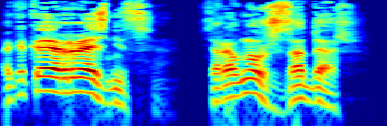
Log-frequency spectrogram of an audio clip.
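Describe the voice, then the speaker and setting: Prickly young female spy, short clipped replies, raised pitch, voiced by a male reader. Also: big pitch swings, moderate pace, husky, dry recording, studio quality. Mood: snappish. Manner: curt, snappish.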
